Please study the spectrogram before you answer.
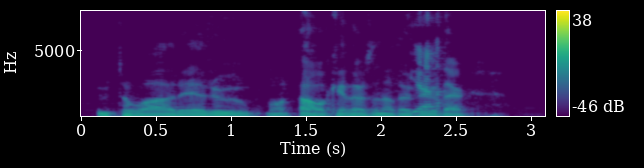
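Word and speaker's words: Utawarerumono: Oh, you're using syllables that I was not expecting. Utawareru mono.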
